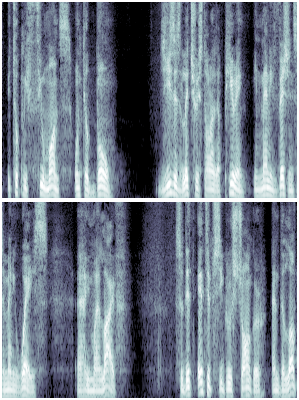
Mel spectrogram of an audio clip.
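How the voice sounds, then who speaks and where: Deep-voiced man giving personal testimony. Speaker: guest sharing testimony. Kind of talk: personal religious testimony, casual storytelling.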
